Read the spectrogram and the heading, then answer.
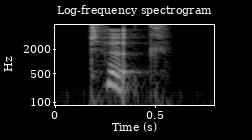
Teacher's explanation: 我们的唇形微微向前去聚拢，舌根部向后缩，相当于舌头的后部是整个口腔内舌位的最高点。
